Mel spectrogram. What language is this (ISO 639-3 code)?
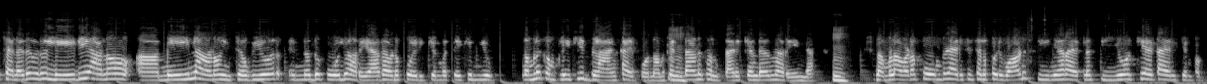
mal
